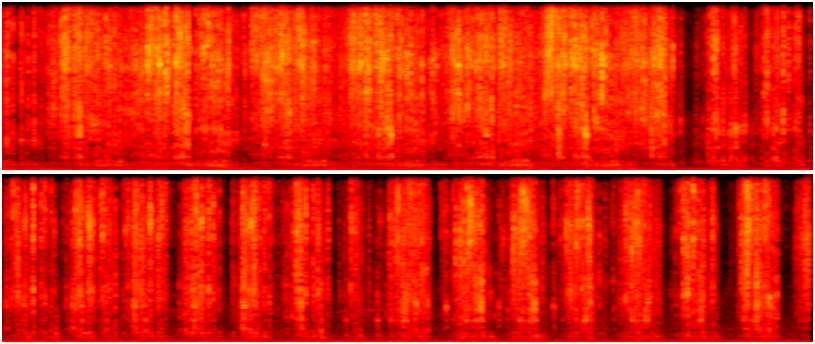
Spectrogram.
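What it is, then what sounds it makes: Weathered wooden post. Long nails scratch and tap rapidly along the grain ridges of a solid, weathered, cracked wooden post outdoors. The first few seconds are a dense, continuous bright scratching, which then breaks into quick, dry taps separated by short gaps. A steady low rumble sits underneath throughout.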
